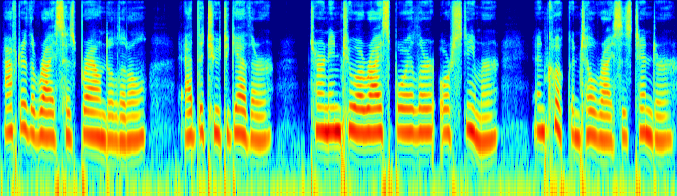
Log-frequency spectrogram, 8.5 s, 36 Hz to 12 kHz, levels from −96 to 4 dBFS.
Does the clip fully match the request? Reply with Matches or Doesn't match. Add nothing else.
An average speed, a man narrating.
Doesn't match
